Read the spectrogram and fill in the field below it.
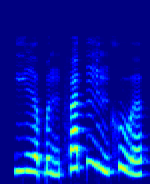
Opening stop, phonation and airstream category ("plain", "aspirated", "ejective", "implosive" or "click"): implosive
